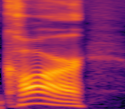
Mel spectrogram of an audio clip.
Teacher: A big one is the R sound. Americans will say the R in car, but a British speaker often won't.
